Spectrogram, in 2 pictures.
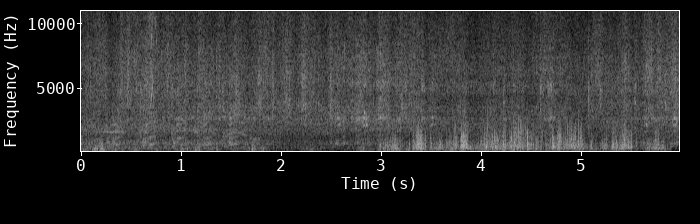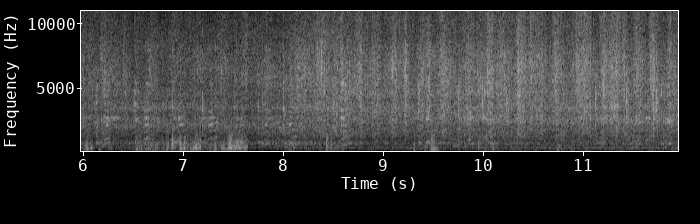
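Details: Outdoor event with vehicle-like rumble, broadband noise and indistinct voices, with no animal sound heard.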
